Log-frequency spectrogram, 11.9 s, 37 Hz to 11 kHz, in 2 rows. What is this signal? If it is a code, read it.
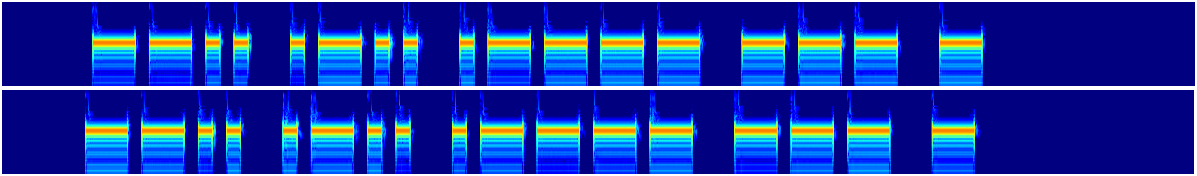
Morse code, heard as a keyed tone, about 17 wpm, 700 Hz. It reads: ZL1OT ZL1OT
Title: DXCC-100 Call Signs - 5 Characters - Repeated 2x - 17wpm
